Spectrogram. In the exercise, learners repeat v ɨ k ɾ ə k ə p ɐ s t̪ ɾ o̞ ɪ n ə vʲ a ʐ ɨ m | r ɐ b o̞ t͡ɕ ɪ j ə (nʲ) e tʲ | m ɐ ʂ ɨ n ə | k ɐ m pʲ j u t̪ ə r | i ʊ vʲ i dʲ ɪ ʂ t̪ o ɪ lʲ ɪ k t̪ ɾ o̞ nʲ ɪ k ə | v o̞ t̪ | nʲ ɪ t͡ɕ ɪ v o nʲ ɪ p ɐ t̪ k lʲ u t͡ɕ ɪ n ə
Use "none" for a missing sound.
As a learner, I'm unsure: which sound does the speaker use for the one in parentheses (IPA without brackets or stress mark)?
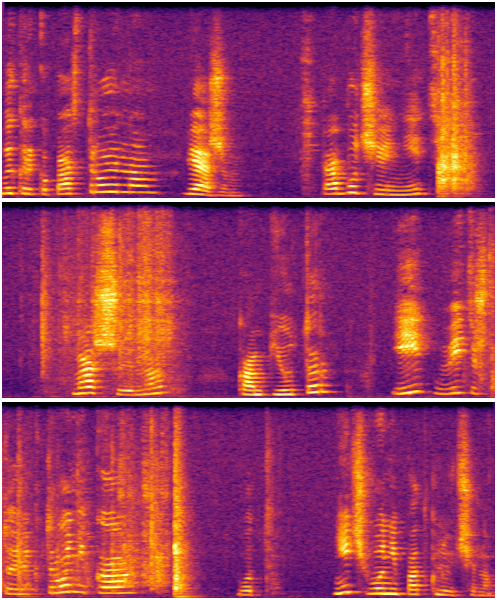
nʲ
